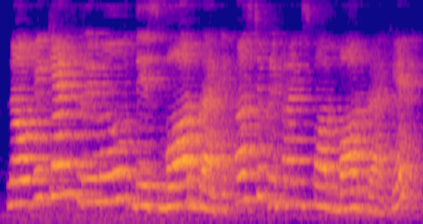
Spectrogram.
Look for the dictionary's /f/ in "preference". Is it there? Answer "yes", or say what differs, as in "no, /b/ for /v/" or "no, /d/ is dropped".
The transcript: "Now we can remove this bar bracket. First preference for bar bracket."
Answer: no, /p/ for /f/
